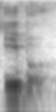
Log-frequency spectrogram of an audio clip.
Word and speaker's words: Igbo: Those of you that usually pronounce Igbo as Igbo, that is E-B-O or I-B-O, that is not the right form of pronouncing the Igbo. Our language, or the Igbo language, is called Igbo. I-G, E-B-O, E-B-O, or I-G-B-O.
